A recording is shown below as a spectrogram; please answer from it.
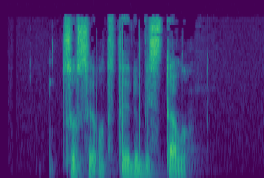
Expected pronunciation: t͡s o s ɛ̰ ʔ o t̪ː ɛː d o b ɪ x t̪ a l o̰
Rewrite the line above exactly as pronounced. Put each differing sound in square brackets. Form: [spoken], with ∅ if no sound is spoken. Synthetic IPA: t͡s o s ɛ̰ ʔ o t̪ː ɛː d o b ɪ [s] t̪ a l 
